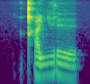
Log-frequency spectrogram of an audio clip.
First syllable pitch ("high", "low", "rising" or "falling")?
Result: low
